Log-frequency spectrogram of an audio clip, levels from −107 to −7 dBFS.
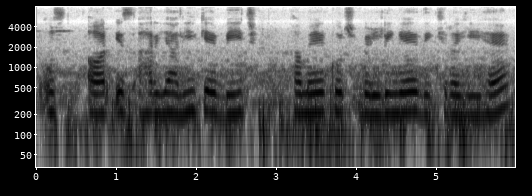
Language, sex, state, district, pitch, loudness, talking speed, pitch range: Hindi, female, Maharashtra, Mumbai Suburban, 205 Hz, -15 LUFS, 120 wpm, 200-210 Hz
